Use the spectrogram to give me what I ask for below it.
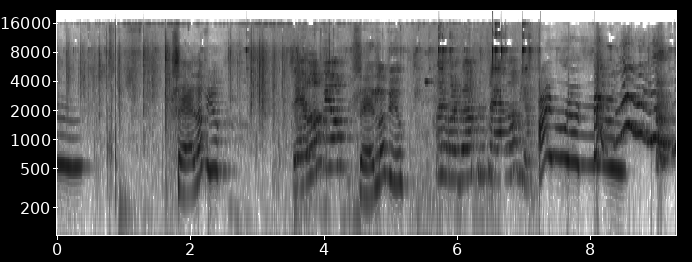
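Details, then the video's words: Dog named Honey vocalizing while being coaxed to say "I love you": wavy, warbling yowls that rise and dip repeatedly, mixed with overlapping human speech and encouragement throughout. "Honey says I Love You"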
